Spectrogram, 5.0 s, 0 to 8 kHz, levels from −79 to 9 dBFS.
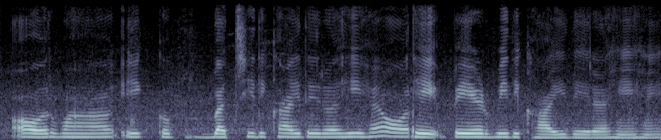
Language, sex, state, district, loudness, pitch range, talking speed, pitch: Hindi, female, Maharashtra, Sindhudurg, -17 LUFS, 190-205 Hz, 195 wpm, 200 Hz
